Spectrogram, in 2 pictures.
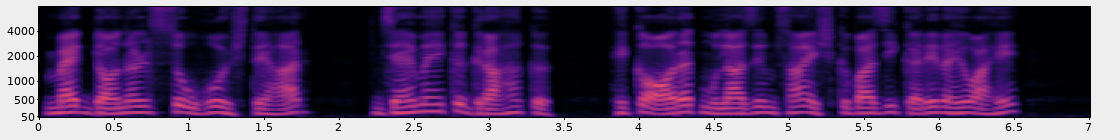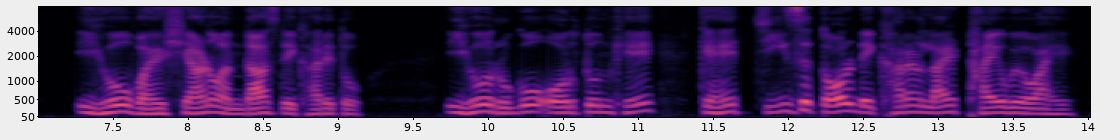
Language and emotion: Sindhi, disgusted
